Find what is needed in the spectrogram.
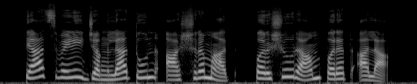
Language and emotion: Marathi, neutral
